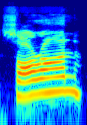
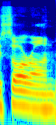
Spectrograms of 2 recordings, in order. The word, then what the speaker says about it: Sauron: name i say sorry sauron i say sauron because that's how it's spelled okay sauron um he's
